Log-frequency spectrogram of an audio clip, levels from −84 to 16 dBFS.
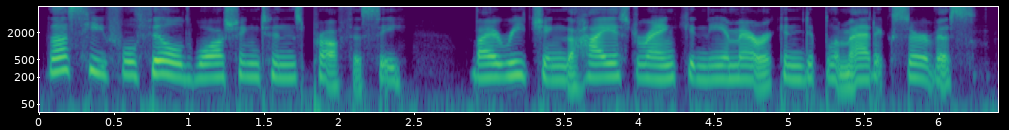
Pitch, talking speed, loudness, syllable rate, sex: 195 Hz, 140 wpm, -19 LUFS, 5.4 syllables/s, female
